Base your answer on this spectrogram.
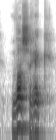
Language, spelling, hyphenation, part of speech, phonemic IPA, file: Dutch, wasrek, was‧rek, noun, /ˈʋɑs.rɛk/, Nl-wasrek.ogg
- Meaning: a drying rack (rack for dryiing laundry)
